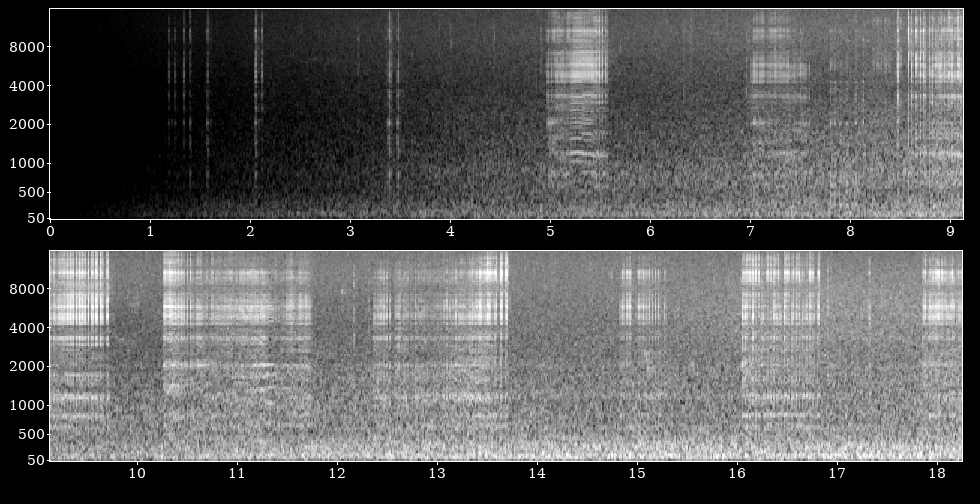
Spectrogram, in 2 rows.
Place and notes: Recorded in a woods, this is the sound of a tree creaking whilst being pushed by the wind. Recorded with a Tascam DR100 and DPA4060 microphones.
Cornwall, UK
